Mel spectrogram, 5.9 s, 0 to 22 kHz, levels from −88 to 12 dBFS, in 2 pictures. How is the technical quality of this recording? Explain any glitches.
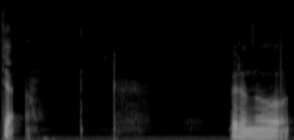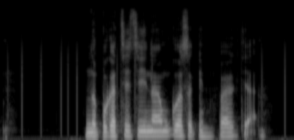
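The recording has one clear glitch. From 2.8 to 5.79 s, a train of clicks appears. Roughly ten irregular pops, about 3.7 per second, reach speech level. Likely cause: interference or a faulty connection or power supply injecting pulses.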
